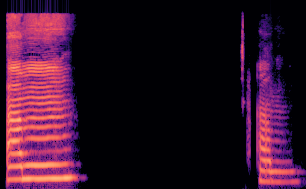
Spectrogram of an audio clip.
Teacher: मीम दोनों होंठों के मिलने से अदा होता है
